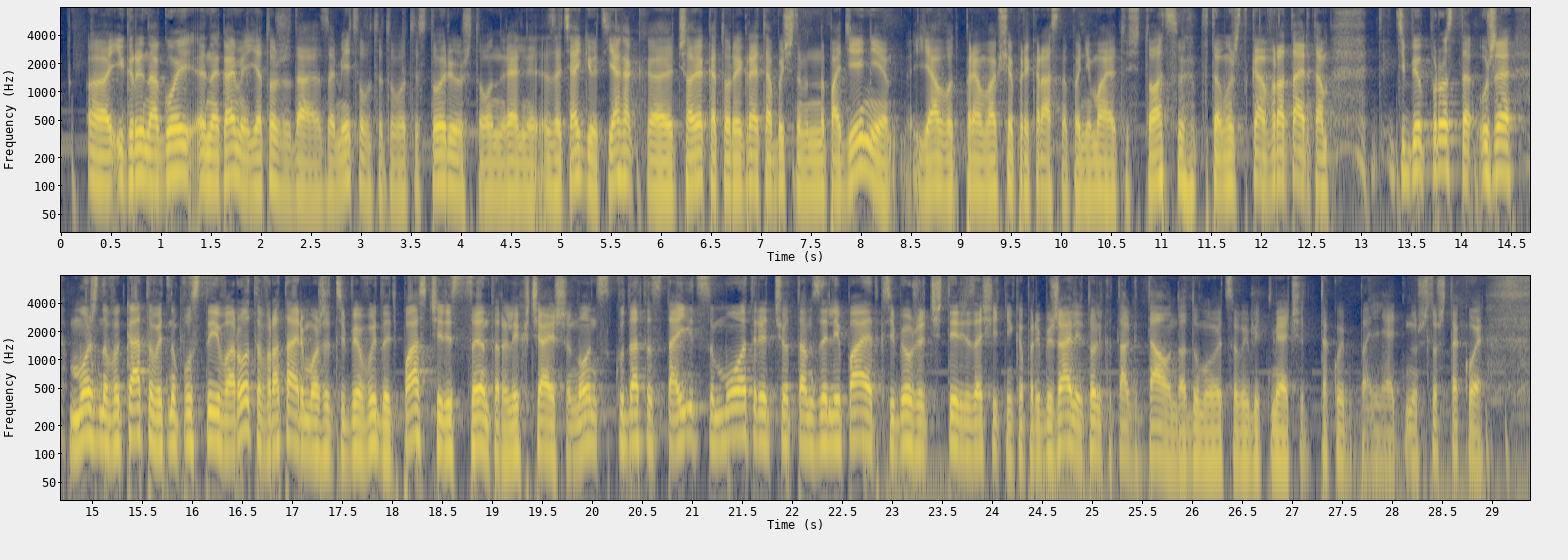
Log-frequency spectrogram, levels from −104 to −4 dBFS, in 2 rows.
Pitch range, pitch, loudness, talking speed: 95-125 Hz, 105 Hz, -19 LUFS, 165 wpm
